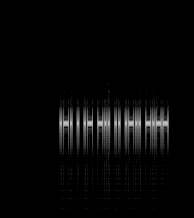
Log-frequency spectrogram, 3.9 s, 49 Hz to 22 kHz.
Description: Morse code, heard as a keyed tone, about 36 wpm, 700 Hz. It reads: READILY
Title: Seven Letter Words - 35wpm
